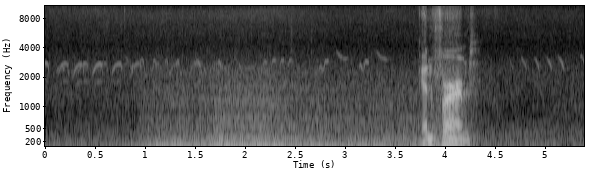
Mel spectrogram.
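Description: Tank engines rumble low and steady.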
